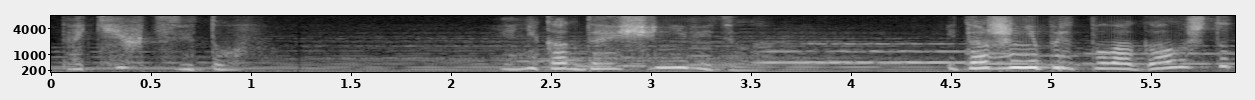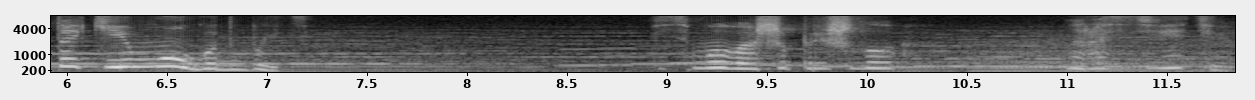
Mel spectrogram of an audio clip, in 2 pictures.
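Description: A woman's voice: sits high, expressive, measured pace, long pauses, over music. An actress playing a tender, dreamy young woman in love, reading her letters in a wistful, intimate way for a radio drama. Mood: wonder-struck. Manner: wistful, intimate, softly wondering.

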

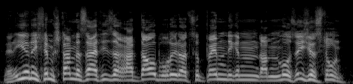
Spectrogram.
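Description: A plucky young greenhorn in a Western radio drama. His voice is fairly high for a man, frank and firm. The recording is dry, with little room sound. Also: brisk, a bit bright, no echo. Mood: fed up, commanding. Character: plucky young frontier newcomer, frank and self-assured. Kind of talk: German radio drama acting.

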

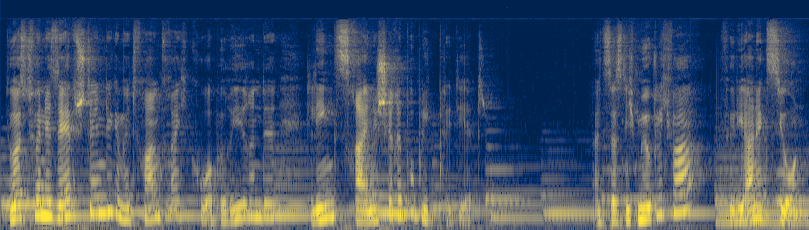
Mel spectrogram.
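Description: A mid-pitched female voice with clear plucked guitar music behind, an actress playing a sharp-tongued woman in a period radio play. She is articulate, challenging and reproachful. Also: natural voice. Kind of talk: German radio drama acting.

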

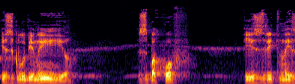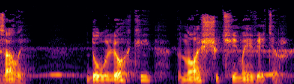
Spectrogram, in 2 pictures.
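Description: A male narrator reads literary prose for radio. His voice is very low and mellow, and he phrases slowly and deliberately. Faint noise sits behind him. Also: sing-song.

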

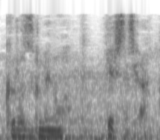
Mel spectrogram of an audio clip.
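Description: A man's voice: extremely low pitch, level tone, normal speed, dull audio, background noise. A man acting a grim, resolute ex-soldier who leads an expedition in a radio drama, speaking tersely with brooding intensity.

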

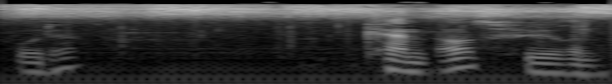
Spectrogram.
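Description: An actor playing a deferential, uneasy pirate underling in a radio play, halting and servile in his delivery. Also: fairly low pitch, lively intonation, warm tone, slight background noise. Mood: uneasy, obsequious. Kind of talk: stage-like radio play acting.

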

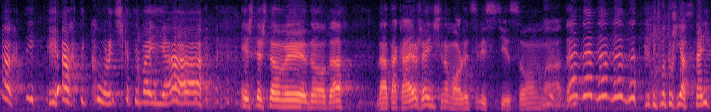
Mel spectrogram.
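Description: An actor playing a doting, jovial old uncle who fusses and repeats himself in theatrical 1950s Russian radio style. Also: male voice, high-pitched, very animated, slow pace, long reverb tail, full character voice. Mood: adoring, flustered. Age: older. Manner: chuckling, repetitive, avuncular, theatrical. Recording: dull vintage 1950s radio recording.

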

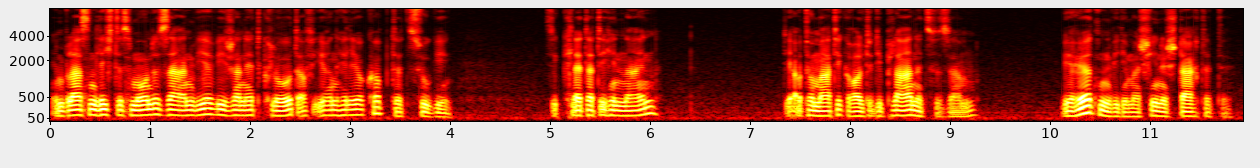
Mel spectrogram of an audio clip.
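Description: An actor playing a weary, sober journalist who narrates a tragedy in a radio drama, measured and grave. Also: male voice, low voice, fairly even intonation, gravelly, no room sound. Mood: grave, regretful.

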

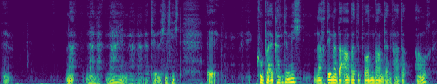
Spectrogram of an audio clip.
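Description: An actor playing an earnest, protective middle-aged investigator in a German radio drama, hesitant and repeating himself. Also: male voice, sits low, animated, normal speed, darkish tone, slightly rough, exaggerated voice. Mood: tender, awkward. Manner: hesitant, stammering repetitions, earnest.

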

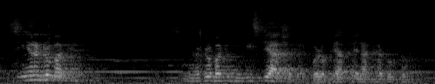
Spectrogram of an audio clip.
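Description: A man's voice: on the high side, animated, fairly quick. An actor playing an agitated, over-polite male bank employee in an emphatic, repetitive Italian radio theatre style. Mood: nervous, courteous. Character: agitated male bank employee lodger, courteous then explosively indignant. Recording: roomy, distant from mic, music behind.

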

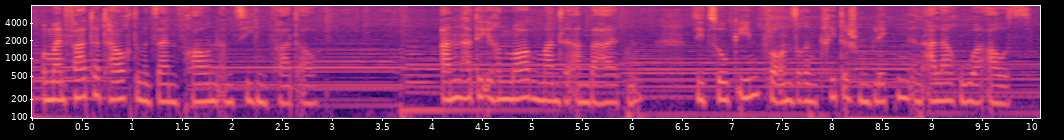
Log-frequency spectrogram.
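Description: A woman's voice: medium pitch, natural voice. Actress as a reflective teenage girl with music behind. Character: sensual, carefree teenage daughter narrating a summer holiday. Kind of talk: intimate literary radio drama narration.

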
